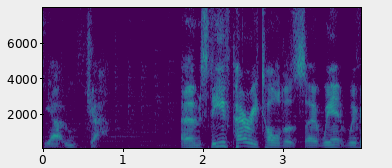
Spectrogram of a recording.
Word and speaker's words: Yautja: Caleb says, who said it's pronounced Yautja?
